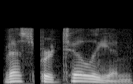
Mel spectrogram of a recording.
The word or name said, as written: vespertilian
